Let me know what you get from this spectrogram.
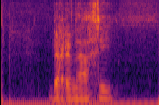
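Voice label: "bernagie", Dutch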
